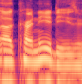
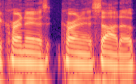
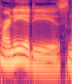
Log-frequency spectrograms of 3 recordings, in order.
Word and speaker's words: Carneades: Carneades or something. – Is it Carneades? – I do see it and say carne asada, but it's not. That's not it. Don't say that.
